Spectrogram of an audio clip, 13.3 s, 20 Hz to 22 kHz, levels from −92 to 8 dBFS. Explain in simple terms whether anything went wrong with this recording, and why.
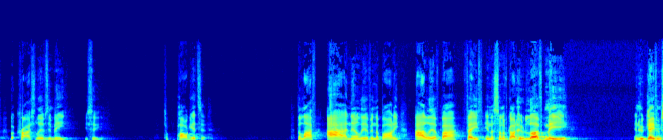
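Automatic gain rising occurs between 5.79 and 11.34 s: the recorder judged the speech too quiet and slowly turned itself up, so speech and background swell together.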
